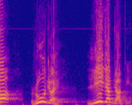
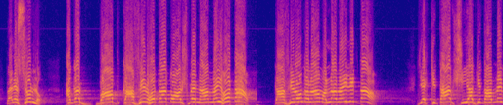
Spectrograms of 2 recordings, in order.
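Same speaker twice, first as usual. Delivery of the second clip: full-force preaching; 3 semitones higher, 5 dB louder than usual. Real, not acted. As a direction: hammer the point home to the congregation. (پرزور خطابت)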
